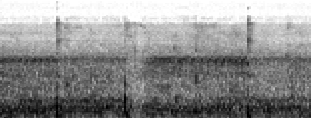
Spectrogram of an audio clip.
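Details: Two Zomee Fit wearable breast pumps run together, used two days after giving birth while exclusively breastfeeding: a faint steady motor whine with soft rhythmic clicks every second or so.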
